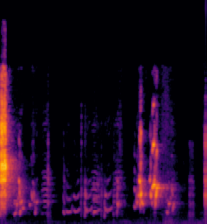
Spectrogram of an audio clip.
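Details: Pet budgerigar chatter with a loud harsh burst at the start, then short whistled notes, wavering rising-falling tones and clicks, and a bright chirpy flourish near the end.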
